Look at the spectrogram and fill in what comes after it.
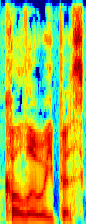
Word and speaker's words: Choloepus: There are the two toed uh, I was going Colopus? with col- Oh. Choloepus. Choloepus. Choloepus. It rhymes with Bocephus.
